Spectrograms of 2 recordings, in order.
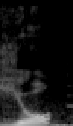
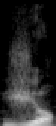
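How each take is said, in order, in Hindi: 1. शब्द की शुरुआत साधारण Y ध्वनि से होती है। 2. शब्द की शुरुआत J जैसी ध्वनि से होती है। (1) "it is not completely yo" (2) "a little touch of the sound of J"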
